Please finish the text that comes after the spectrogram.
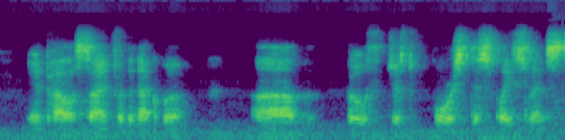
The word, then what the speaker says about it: Nakba: uh in in Palestine for the Nakba.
